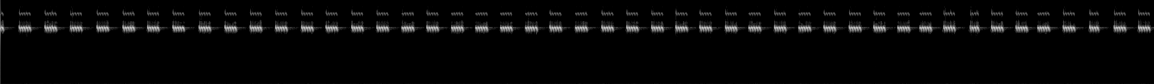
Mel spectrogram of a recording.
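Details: Summer-evening chirping of a male cricket: a brisk, even train of shrill pulses, roughly four each second, with nothing else audible in the background.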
